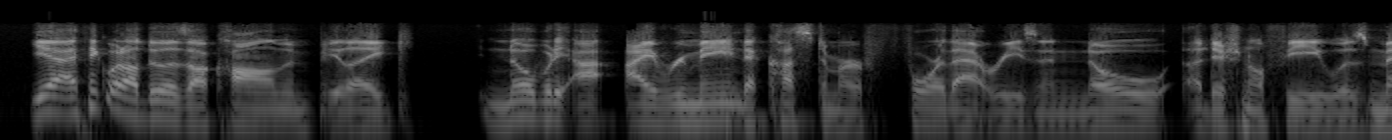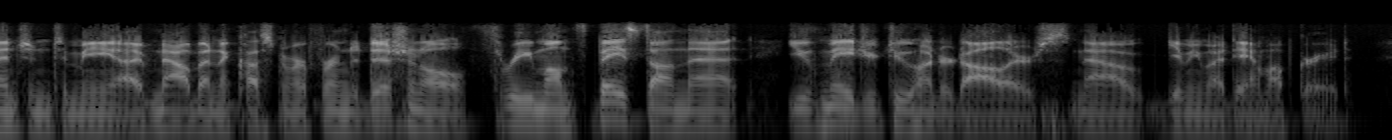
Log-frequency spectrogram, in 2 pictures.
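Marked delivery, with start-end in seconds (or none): none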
